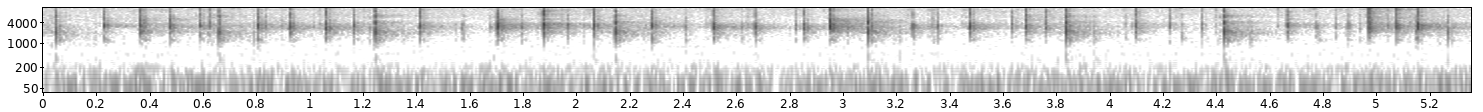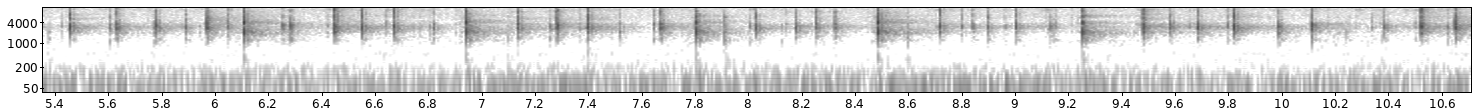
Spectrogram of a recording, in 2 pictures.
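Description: Both hands type continuously with their fingertips on a purple 60% plateless Leviatán r0 mechanical keyboard with GatX r1, fitted with white, pink and purple ABS plastic keycaps and resting on a felt mat. A steady stream of short, bright, clacky keystrokes sounds over a faint low hum, each press dying out almost instantly.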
